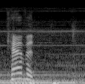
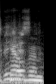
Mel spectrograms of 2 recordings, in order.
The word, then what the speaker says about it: Kelvin: Oh my God, we've got Kevin. Kevin, listen to me. It's Kelvin.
